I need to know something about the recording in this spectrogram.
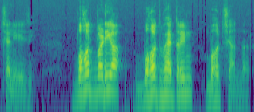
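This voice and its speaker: An energetic Indian man teaches vocabulary to exam students, mixing Hindi with English words and asking the class the same question over and over. His voice sits high for a man, recorded dry and close to the mic. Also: normal speed, no room sound, muffled recording. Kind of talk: online exam-prep class.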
